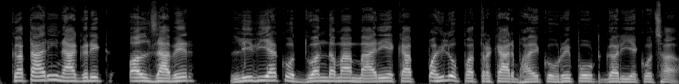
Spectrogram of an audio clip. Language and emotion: Nepali, neutral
